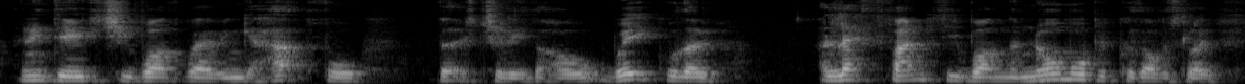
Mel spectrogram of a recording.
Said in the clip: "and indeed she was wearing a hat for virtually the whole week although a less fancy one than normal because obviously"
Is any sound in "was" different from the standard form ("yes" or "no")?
no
